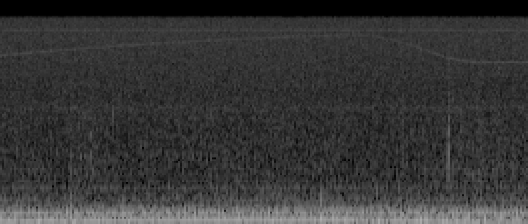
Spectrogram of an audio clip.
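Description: Steady drone of a vehicle engine at cruising speed, with a hiss of road and wind noise over it; the engine note dips slightly about four seconds in.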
